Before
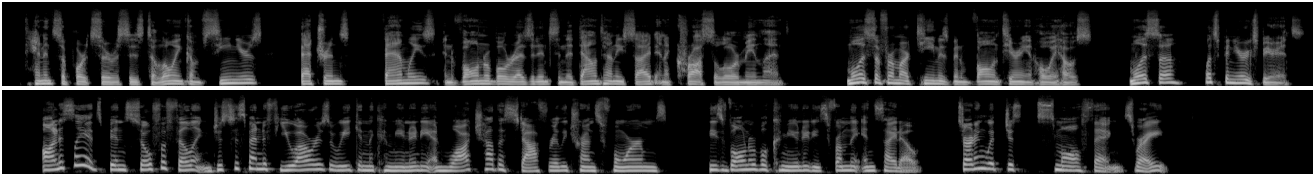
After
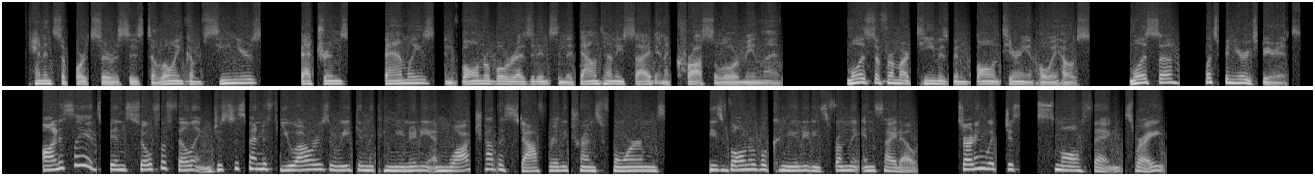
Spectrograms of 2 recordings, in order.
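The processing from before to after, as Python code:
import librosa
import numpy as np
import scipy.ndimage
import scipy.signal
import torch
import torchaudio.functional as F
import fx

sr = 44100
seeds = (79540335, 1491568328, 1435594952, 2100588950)

y = fx.quant_dither(x, sr, seeds[0], bits=6, dither='none')
y = y * librosa.db_to_amplitude(4.5)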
